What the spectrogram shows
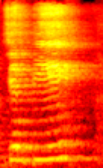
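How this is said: It imitates how the speaker's mom says it.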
